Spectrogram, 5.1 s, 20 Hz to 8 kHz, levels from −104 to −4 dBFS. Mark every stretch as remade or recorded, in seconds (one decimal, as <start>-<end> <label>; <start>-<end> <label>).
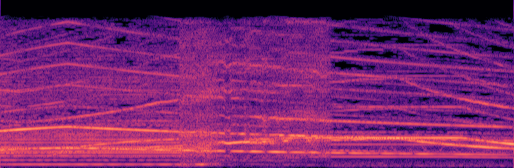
0.0-1.8 recorded; 1.8-3.3 remade; 3.3-5.1 recorded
